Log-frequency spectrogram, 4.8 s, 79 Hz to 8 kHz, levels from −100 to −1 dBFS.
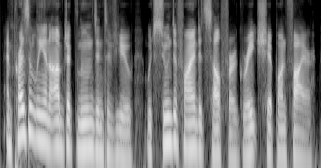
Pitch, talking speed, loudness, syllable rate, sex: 130 Hz, 210 wpm, -20 LUFS, 5.6 syllables/s, male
